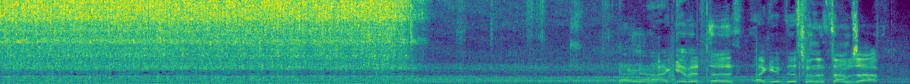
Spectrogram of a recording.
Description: An engine is idling outside and a man speaks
